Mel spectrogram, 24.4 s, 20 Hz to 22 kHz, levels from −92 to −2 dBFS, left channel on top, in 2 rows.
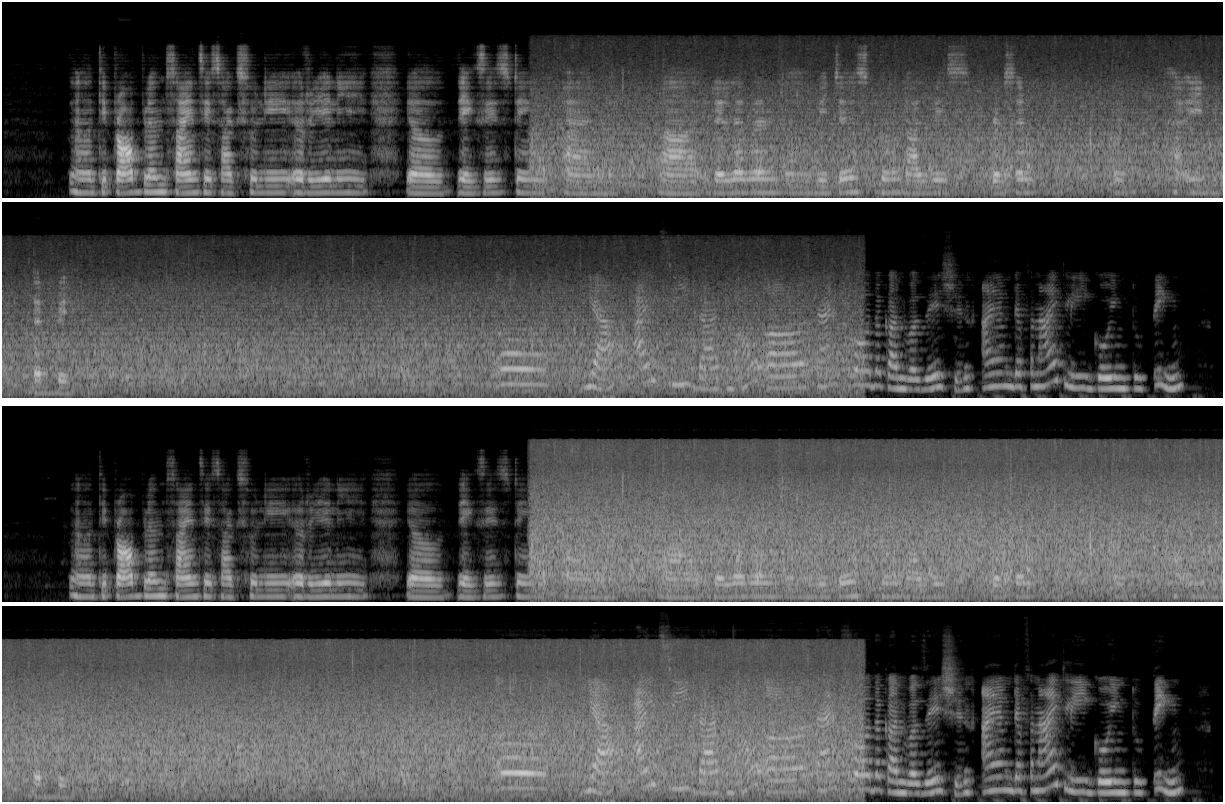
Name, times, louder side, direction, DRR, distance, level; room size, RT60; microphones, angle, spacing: voice 1, 0.7-10.4 11.1-11.4 11.6-12.2 12.5-13.0, left 2 dB, 60° left, 4.3 m, -35 dB
sound 1, 5.3-20.9, right 6 dB, 40° right, 0.6 m, -34 dB
voice 2, 17.0-24.0, right 4 dB, 60° right, 1.6 m, -34 dB
head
